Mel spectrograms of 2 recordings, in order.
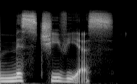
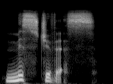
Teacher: People love to add an extra I and say mischievous. Nope, it's only 3 syllables, mischievous.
